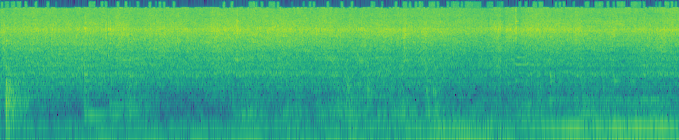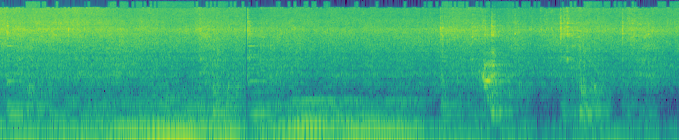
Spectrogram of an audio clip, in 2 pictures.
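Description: Spiced cabbage masala with a splash of water sizzling and frying steadily in a pan, with a continuous loud hiss and occasional stirring scrapes.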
